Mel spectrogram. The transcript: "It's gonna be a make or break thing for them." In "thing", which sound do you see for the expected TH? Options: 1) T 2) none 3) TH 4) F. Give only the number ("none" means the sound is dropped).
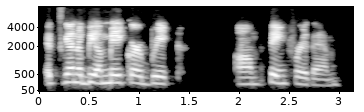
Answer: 3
